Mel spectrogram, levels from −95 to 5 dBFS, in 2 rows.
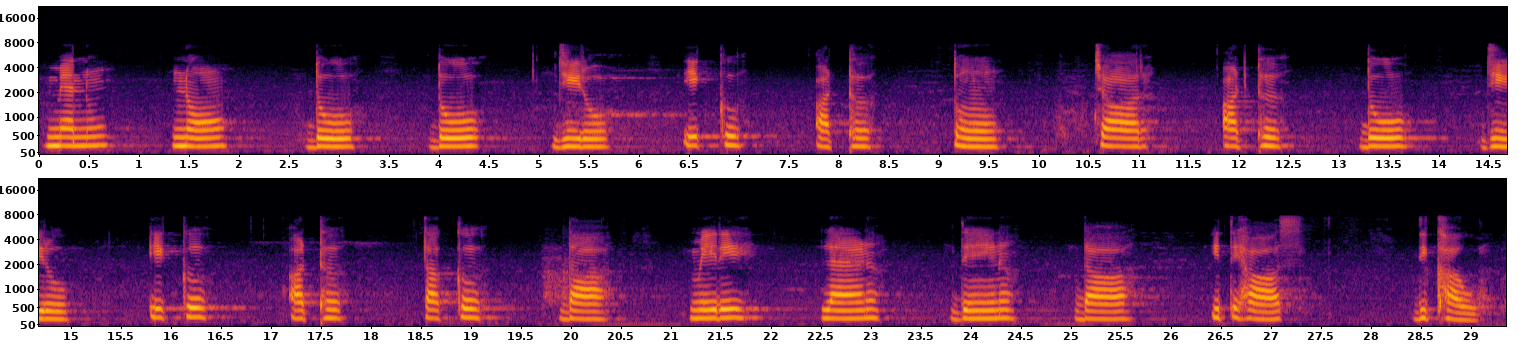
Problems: background sounds at intervals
